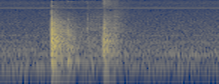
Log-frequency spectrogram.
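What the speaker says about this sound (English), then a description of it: "so we have to get a mixing bowl" A mixing bowl is handled on a kitchen counter, giving two sharp knocks about half a second apart, each ringing briefly before fading into quiet room tone.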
